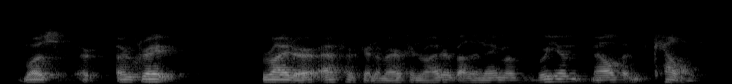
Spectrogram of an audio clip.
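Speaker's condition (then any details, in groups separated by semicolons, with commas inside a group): Tongue cancer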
